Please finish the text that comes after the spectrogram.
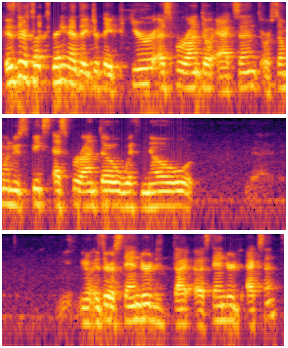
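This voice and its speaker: A man leads a relaxed interview and keeps the guest talking with short, friendly agreements. His voice sits at a middle pitch. He asks follow-up questions in a conversational way. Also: moderate pace, poor audio. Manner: attentive, frequent short agreements. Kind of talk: casual conversation.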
